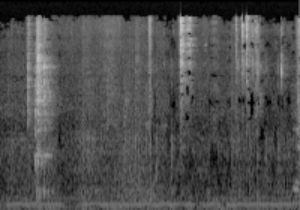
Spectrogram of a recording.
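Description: A spoon knocking and scraping in a plastic Vitamix blender jar of thick blended food scraps: one sharp knock about half a second in, then a few lighter clicks, over a steady low hum.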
